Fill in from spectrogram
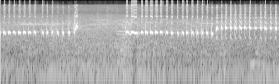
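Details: Rapid even trill of a cucak ijo, the greater green leafbird, in fiery lure song: steady pulsed notes, a brief pause with a sharp upward flick, then the trill resumes and jumps to a higher pitch near the end.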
